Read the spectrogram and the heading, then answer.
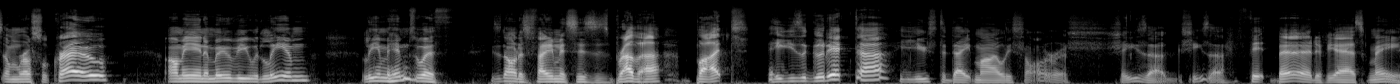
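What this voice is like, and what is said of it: Put-on Australian accent. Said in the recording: “Russell Crowe doing his Australian accent. It sounds just like this.”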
